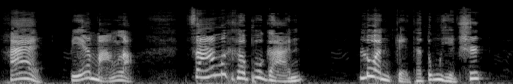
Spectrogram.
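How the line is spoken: Laughing. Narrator (Chinese): 袭人笑了

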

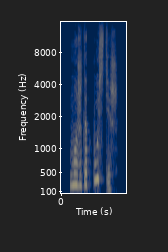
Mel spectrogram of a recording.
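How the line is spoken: Angry question. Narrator (Russian): зло спросила

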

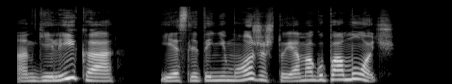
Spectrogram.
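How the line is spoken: More menacing growl. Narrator (Russian): Снова рычание, но на этот раз более угрожающее

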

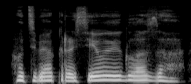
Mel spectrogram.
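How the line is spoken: Purring languid voice. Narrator (Russian): сказал он мурлыкающим томным голосом

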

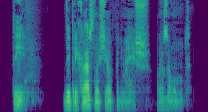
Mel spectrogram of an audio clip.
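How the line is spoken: Quiet. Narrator (Russian): тихо промолвил он

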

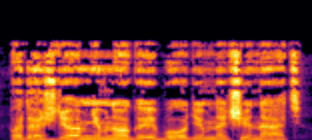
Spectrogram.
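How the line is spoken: Creaky old man's voice. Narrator (Russian): произнес сухой старик скрипучим голосом

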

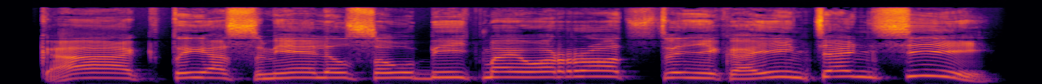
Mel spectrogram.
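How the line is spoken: Shouted. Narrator (Russian): Гао Лянь закричал

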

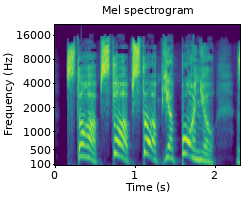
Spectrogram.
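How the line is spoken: Shout masking pain. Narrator (Russian): закричал я, чтобы не застонать и не взвыть от боли

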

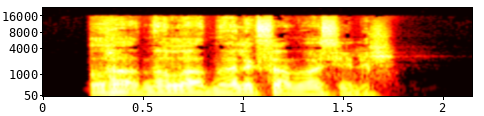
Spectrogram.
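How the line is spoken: Laughing. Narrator (Russian): рассмеялся Эссен

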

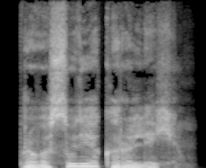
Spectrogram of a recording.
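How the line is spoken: Muttered. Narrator (Russian): пробормотал

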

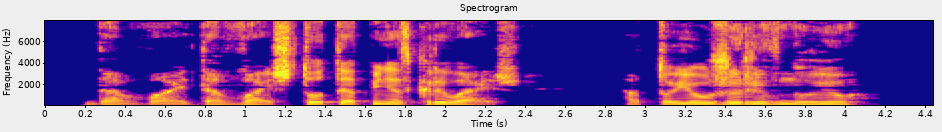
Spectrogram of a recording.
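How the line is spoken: Growled. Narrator (Russian): зарычал он

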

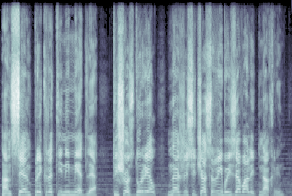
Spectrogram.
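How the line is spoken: Fox yelling in alarm. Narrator (Russian): завопил лис

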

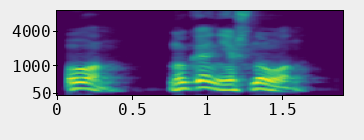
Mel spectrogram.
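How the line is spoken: Exclaimed. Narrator (Russian): воскликнул Полунин

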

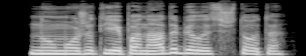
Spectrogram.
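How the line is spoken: Snorting remark. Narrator (Russian): хмыкнул я

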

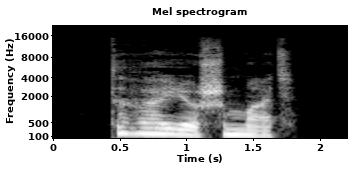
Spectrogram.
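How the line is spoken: Exhaled exclamation. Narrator (Russian): выдохнула Слеза

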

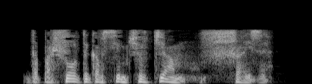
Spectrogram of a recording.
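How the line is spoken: Hateful hiss. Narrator (Russian): прошипел начальник службы безопасности, глядя ненавидящими глазами

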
